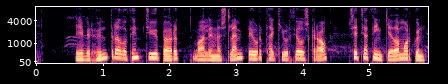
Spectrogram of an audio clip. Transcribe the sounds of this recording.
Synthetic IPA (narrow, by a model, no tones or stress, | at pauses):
ɪvɪɾ̥hʏnt̪ɾaðɔɣfɪm̥t̪ijʏpœɾt̪n̥vaːlɪðmɛðst̪lɛmpɪuɾ̥t̪ʰaːjcʰɪuɾ̥θjoːwðskɾaw | sɪːt̪ʰjaθiɲcɪðawmɔɾkʏn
